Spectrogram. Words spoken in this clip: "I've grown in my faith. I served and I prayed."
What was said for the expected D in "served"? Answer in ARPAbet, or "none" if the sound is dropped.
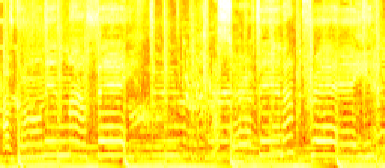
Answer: D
